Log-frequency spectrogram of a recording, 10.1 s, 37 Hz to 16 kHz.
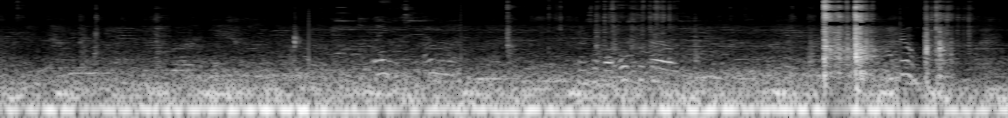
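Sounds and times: toys clattering into plastic cart: 0:08.2 - 0:09.7.

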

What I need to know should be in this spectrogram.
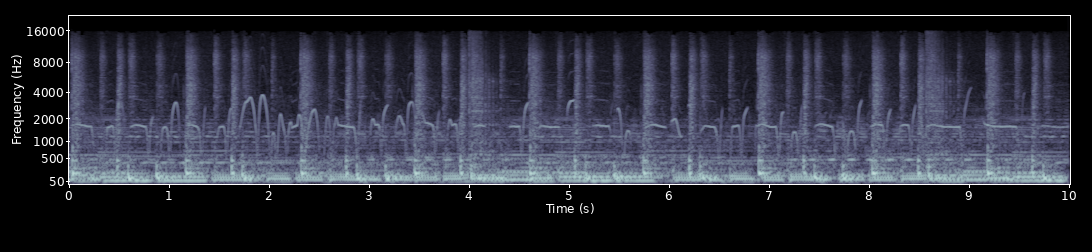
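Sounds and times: electronic hip-hop beat: 0:00.0 - 0:10.0
record scratching: 0:00.0 - 0:10.0.

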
